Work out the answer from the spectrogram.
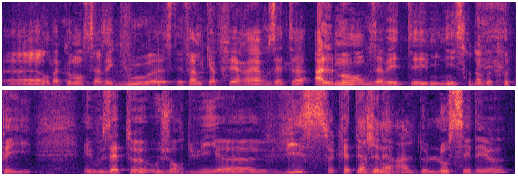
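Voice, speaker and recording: A man hosts a round table in a medium-pitched voice. He is chatty and informal, prodding people with questions. Some background noise and clicking sit behind him. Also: expressive, moderate pace, warm tone. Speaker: panel moderator.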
